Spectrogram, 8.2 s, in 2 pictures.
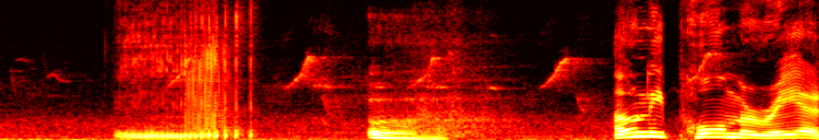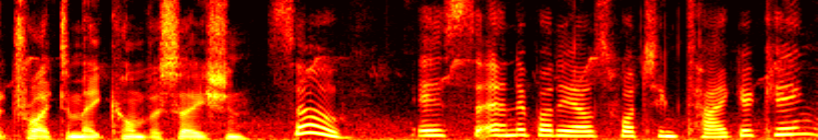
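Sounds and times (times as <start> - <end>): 
flatulence after eating whipped cream: 0.6 - 1.4
speech: 3.1 - 8.1.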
